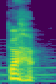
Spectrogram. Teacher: it makes an H sound followed by an echo of the preceding vowel of the syllable. The echo is always the short version of the vowel, no matter which vowel it is. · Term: visarga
